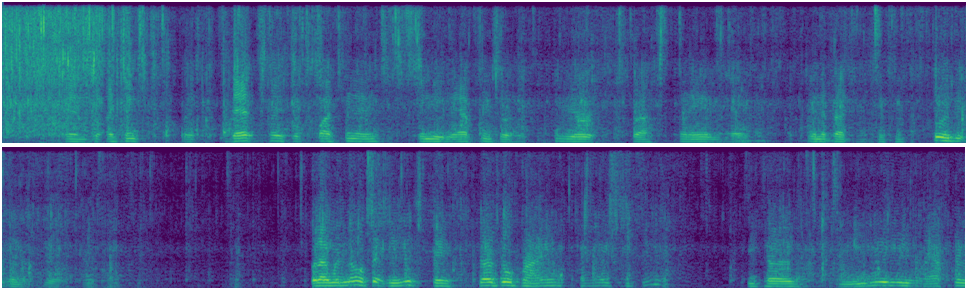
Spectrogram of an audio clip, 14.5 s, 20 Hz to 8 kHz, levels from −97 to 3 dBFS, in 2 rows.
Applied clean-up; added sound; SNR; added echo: neural mask model RNNoise.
